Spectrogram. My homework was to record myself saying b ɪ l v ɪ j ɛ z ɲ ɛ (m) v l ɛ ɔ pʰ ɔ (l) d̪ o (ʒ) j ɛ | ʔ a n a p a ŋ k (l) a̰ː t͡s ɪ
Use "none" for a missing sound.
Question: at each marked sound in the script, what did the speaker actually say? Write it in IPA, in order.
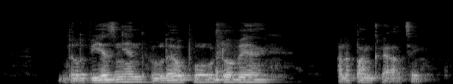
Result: n, l, v, ɾ

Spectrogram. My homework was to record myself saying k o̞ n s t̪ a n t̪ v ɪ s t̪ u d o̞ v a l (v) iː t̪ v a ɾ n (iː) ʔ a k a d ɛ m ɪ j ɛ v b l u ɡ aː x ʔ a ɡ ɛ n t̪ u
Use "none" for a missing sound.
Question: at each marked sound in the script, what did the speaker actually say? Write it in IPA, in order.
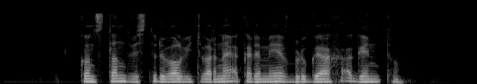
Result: v, ɛː

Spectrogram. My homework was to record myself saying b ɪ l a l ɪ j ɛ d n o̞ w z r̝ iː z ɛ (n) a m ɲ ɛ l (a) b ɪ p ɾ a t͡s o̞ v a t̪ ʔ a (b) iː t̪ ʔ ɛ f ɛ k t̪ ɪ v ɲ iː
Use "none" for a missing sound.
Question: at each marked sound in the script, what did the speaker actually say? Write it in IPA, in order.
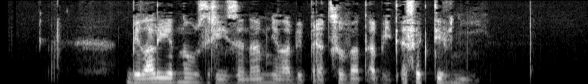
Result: n, a, b

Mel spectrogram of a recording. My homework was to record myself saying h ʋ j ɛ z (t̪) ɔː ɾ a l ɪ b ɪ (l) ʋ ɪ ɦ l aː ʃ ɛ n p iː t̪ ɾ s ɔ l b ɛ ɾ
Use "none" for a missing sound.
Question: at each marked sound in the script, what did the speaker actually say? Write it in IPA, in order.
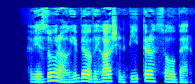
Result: d̪, l

